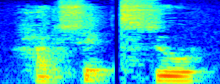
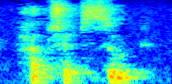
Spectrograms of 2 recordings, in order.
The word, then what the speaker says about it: Hatshepsut: It's Hatshepsut. Hatshepsut. I would say Hatshepsut is at least an option to pronounce it in a fast way as a name would be pronounced.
